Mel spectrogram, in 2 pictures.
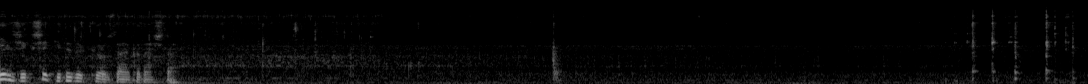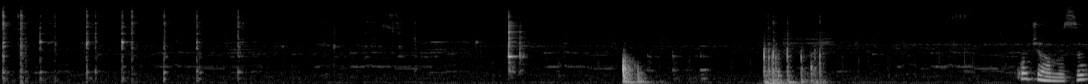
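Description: Oil sizzles and crackles softly in a pan.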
